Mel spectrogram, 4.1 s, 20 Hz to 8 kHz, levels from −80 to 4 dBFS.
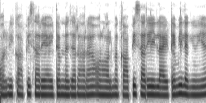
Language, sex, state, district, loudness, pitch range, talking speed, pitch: Hindi, female, Punjab, Fazilka, -15 LUFS, 180-190 Hz, 275 wpm, 185 Hz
